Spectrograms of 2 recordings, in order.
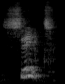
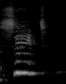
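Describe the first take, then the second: First: It is said at a normal pitch. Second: It is said at a high pitch.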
